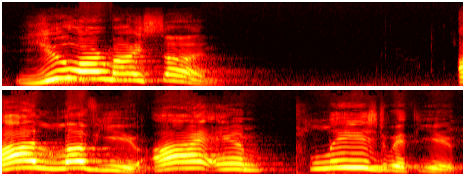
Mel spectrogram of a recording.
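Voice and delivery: loud, slow, majestic declaration; the Father speaking to Jesus from the clouds, slow and booming; booming voice of God. Acted. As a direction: proclaim it slowly, as if from the heavens.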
